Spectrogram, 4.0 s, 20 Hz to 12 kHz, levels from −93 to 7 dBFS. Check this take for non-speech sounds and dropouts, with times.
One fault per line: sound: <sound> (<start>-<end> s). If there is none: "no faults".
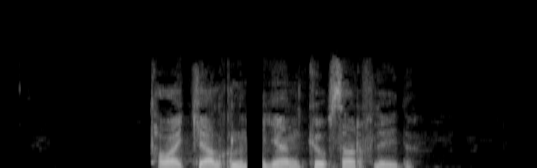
sound: dropout (1.8-2.0 s)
